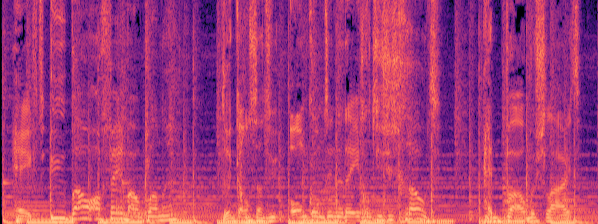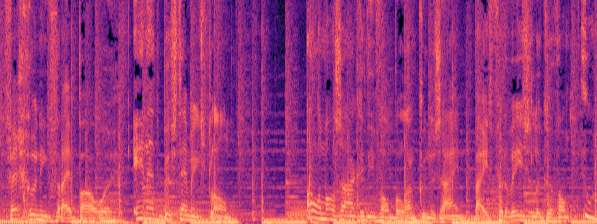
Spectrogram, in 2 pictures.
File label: NL; rikplan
